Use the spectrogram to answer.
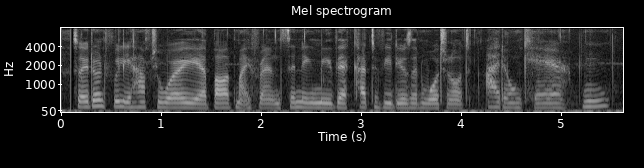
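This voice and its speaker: A woman speaks at a fairly low pitch and a fairly quick pace in a monotone, flat delivery, with very even loudness and hardly any pauses, over noticeable background noise. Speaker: YouTuber. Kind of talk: tutorial. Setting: outdoors. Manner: some stuttering.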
